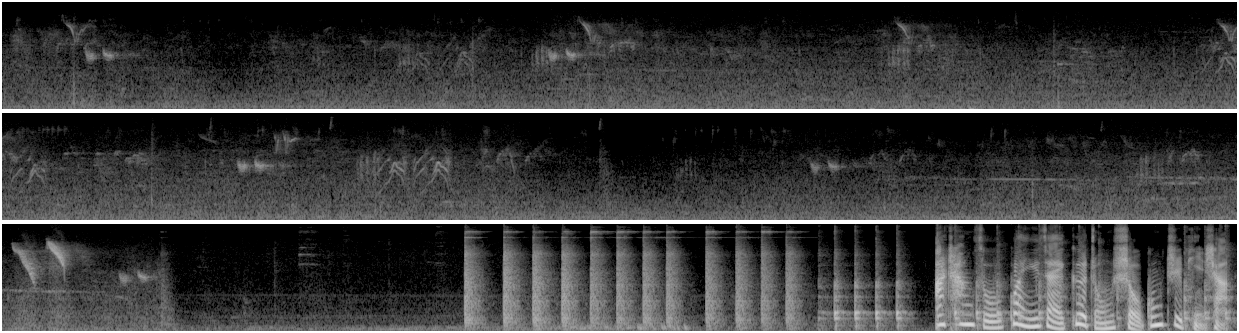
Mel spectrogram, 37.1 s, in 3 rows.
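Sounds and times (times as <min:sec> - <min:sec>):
small birds chirping: 0:00.0 - 0:26.9
outdoor background hiss: 0:00.0 - 0:37.0.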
